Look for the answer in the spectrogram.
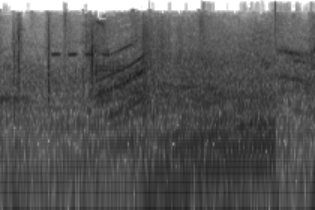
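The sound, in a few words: old cars boosting with nitrous in a film chase (Hobbs & Shaw)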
